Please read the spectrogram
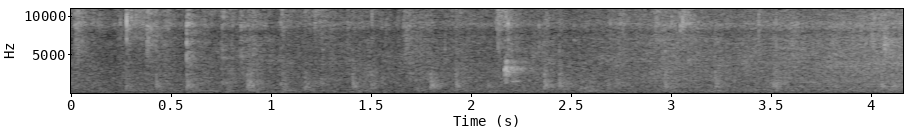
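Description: Footsteps on a shop floor: faint, irregular light taps over a low steady hiss.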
